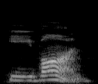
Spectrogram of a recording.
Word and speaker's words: Yvonne: syllable so for example the name yvonne okay the y sounds like an e sylvia larry all three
